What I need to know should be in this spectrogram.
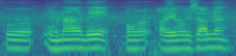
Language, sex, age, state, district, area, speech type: Punjabi, male, 18-30, Punjab, Shaheed Bhagat Singh Nagar, rural, spontaneous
